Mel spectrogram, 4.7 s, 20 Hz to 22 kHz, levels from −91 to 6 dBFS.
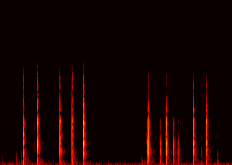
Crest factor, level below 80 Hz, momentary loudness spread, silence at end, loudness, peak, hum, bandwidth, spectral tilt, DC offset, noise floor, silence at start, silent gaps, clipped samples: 30 dB; -70 dBFS; 8 LU; 0.5 s; -43 LUFS; -14 dBFS; none; 5 kHz; -8 dB/octave; under 0.1%; -76 dBFS; 0.45 s; none; under 0.1%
